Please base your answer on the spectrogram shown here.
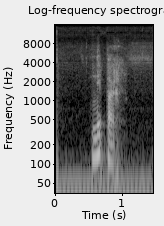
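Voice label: "nipper", Dutch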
